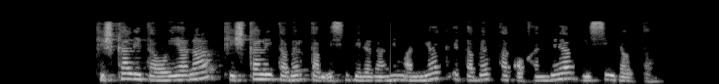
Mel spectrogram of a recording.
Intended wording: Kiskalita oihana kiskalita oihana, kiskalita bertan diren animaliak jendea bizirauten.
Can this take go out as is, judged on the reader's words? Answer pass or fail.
fail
